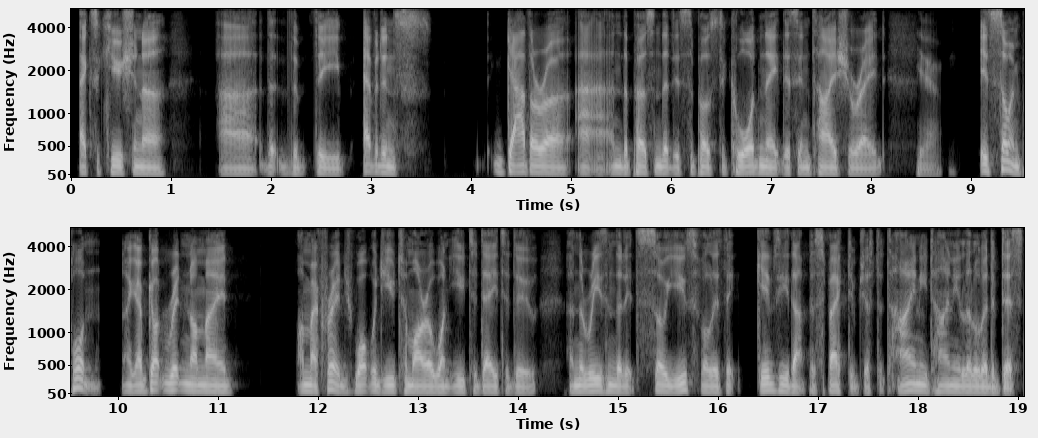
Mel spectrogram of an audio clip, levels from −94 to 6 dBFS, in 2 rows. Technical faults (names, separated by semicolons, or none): none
